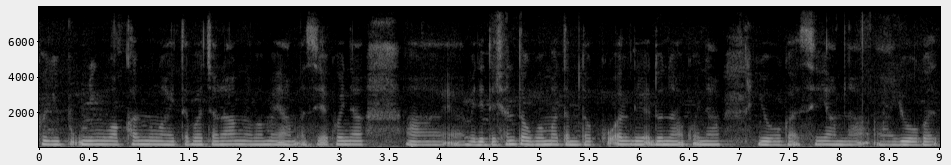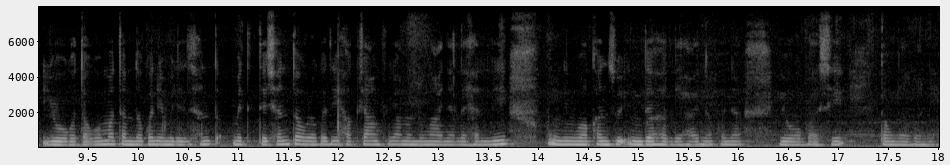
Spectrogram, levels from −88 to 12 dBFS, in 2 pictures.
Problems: background sounds at intervals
